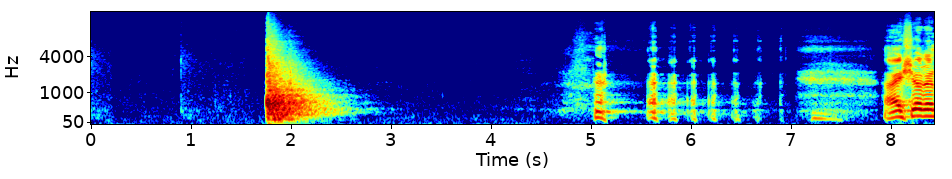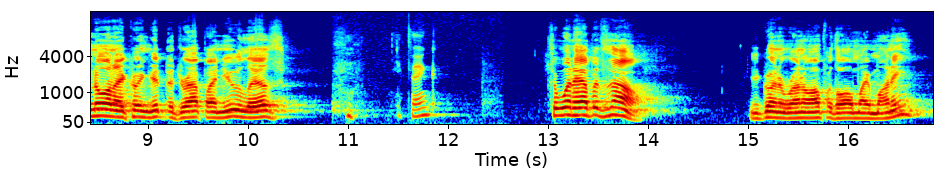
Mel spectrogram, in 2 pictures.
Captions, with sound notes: (gun clunks) (Keg laughs) - I should've known I couldn't get the drop on you, Liz. - (chuckles) You think? - So what happens now? You gonna run off with all my money?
